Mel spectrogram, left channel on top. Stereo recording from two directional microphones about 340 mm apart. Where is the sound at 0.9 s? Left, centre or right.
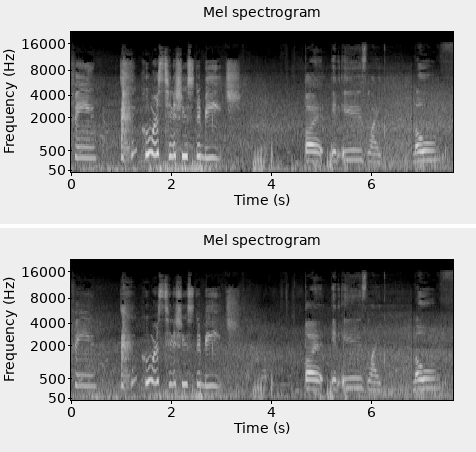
Centre.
